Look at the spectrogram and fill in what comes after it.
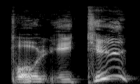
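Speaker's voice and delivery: aghast, appalled, horrified cry. Mr. troll reacts to what his wife has read about humans: horrified. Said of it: "disse il signor troll inorridito".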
